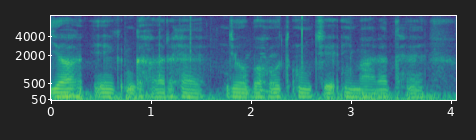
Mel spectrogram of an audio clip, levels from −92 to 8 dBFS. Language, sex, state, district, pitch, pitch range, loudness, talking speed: Hindi, male, Jharkhand, Deoghar, 100 Hz, 95-105 Hz, -22 LUFS, 120 wpm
